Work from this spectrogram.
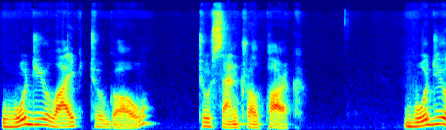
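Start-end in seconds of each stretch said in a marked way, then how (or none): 0.0-3.8 slow, careful, with pauses between chunks; slow model question. Shown as a demonstration. Teacher modelling the question for students, slow and careful. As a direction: lay it out slowly for learners. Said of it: "teacher models slow, then normal".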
